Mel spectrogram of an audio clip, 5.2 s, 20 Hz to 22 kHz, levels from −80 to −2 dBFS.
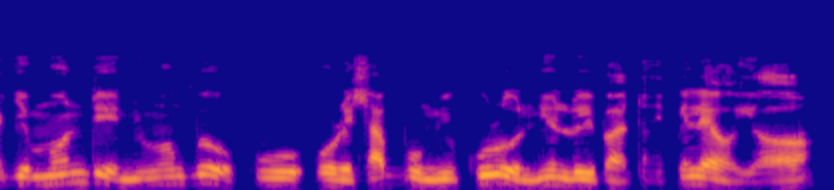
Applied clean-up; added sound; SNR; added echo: none; none; none; none.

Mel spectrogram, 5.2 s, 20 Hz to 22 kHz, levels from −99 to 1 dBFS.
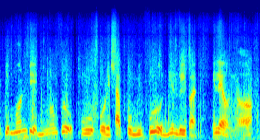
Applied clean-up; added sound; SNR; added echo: neural mask model RNNoise.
